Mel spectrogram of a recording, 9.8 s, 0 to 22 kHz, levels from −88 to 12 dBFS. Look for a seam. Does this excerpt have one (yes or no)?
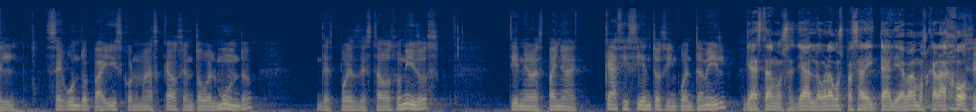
no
